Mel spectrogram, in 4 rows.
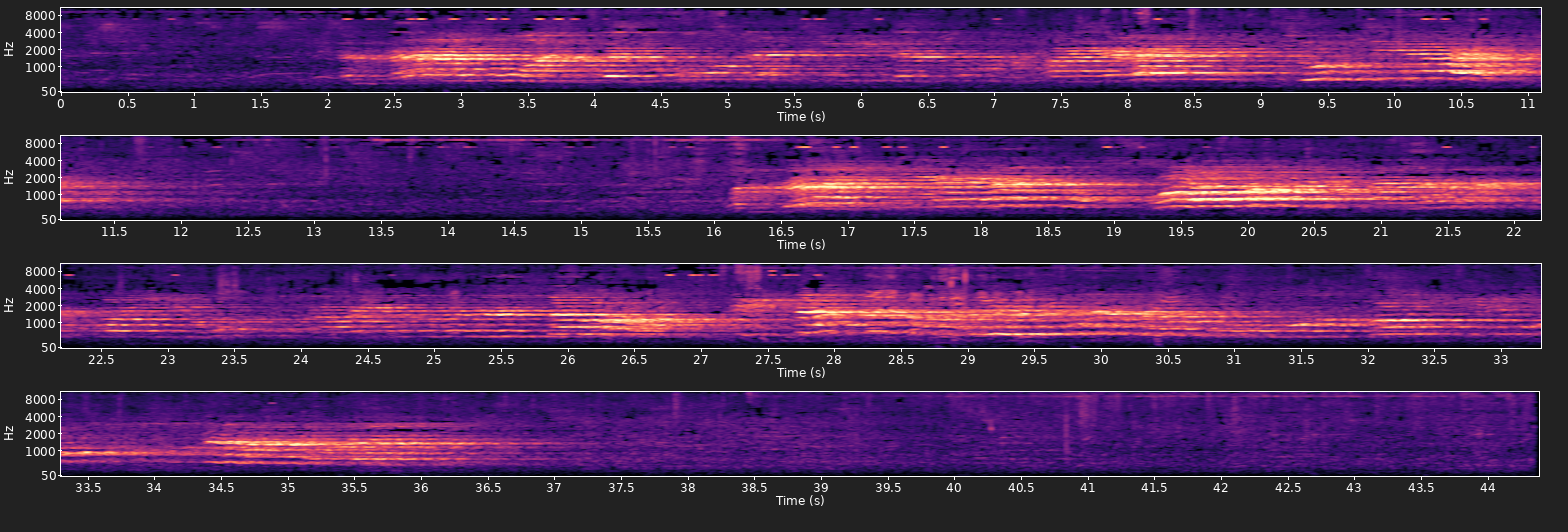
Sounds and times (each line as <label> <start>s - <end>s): wind 0.0s - 44.3s
prayer 1.4s - 13.2s
prayer 14.6s - 37.3s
